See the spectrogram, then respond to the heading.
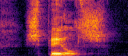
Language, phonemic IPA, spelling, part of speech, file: Dutch, /speːls/, speels, adjective, Nl-speels.ogg
- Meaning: 1. casual, relaxed 2. playful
